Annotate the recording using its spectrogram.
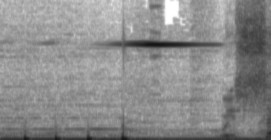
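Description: Worship music: a sustained low bass drone under a steady beat of about four strokes a second, which stops about a second in. A voice comes in near the end.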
